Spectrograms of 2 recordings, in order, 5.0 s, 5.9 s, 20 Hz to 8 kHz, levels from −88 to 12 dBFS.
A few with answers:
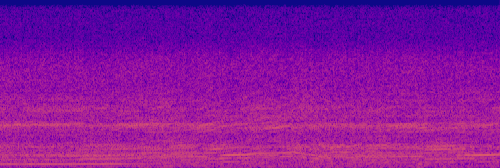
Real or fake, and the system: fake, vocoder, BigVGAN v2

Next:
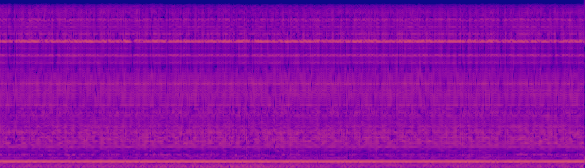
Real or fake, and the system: fake, vocoder, BigVGAN v2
